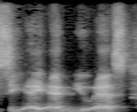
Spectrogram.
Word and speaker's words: Camus: Not to be mistaken, if you ever see the spelling of Camus, it's C-A-M-U-S, sometimes confused with Camus of the Napa Valley fame, but this is pronounced Camus, and it is the House of Cognac.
